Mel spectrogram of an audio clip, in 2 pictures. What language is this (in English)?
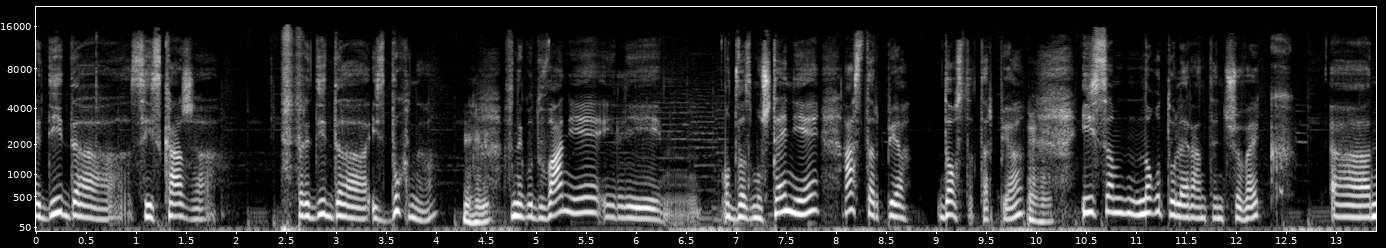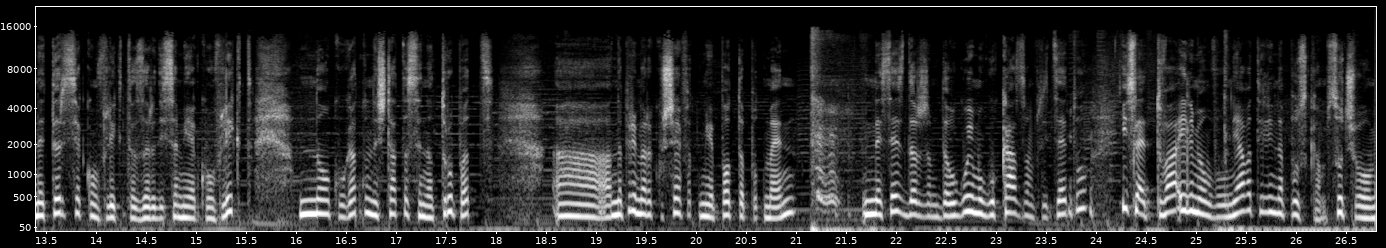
Bulgarian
